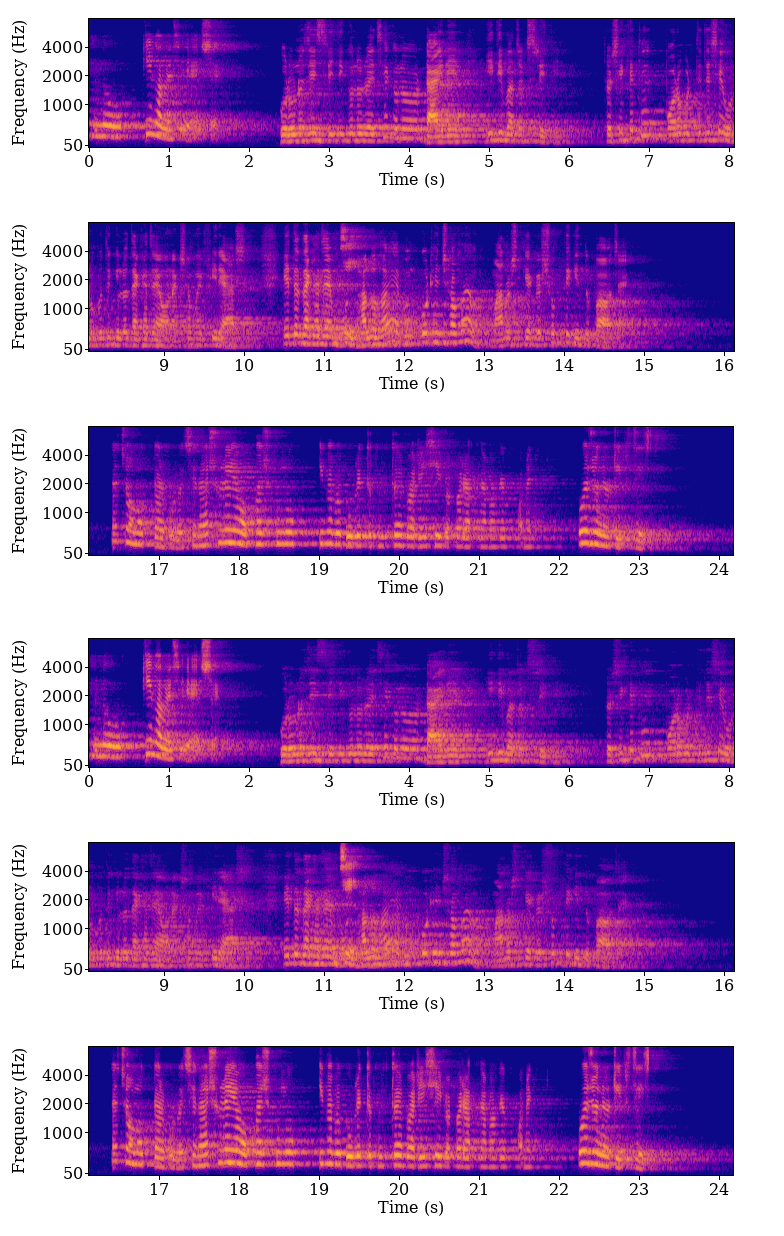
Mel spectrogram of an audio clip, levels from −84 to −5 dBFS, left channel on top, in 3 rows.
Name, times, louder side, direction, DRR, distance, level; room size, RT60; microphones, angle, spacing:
voice 1, 0.0-1.7 11.2-11.4 16.4-18.7 19.0-21.7 22.2-23.1, right 2 dB, 50° right, 8 dB, 1.2 m, -27 dB
voice 2, 2.4-4.7 5.0-5.9 6.5-14.8, left 2 dB, 80° left, 3 dB, 2.3 m, -31 dB
29.0 x 12.0 x 8.9 m, 2.4 s
head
